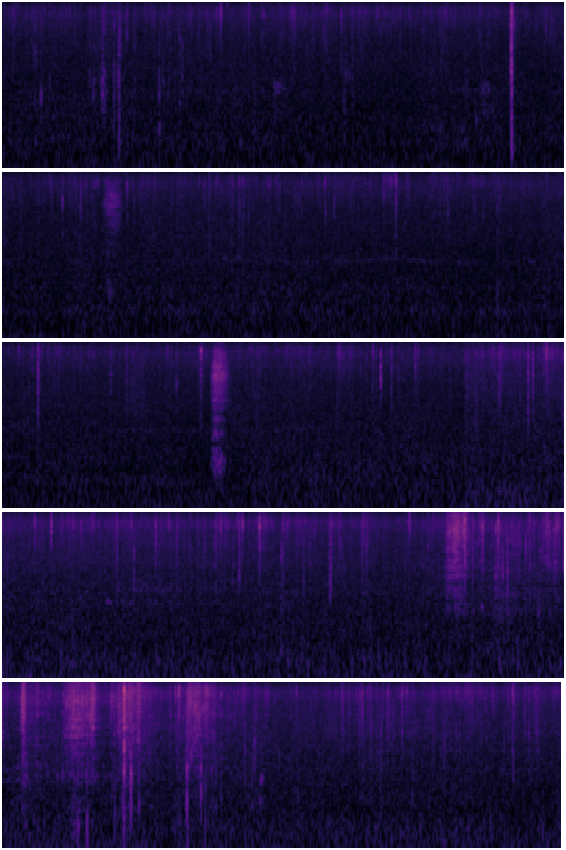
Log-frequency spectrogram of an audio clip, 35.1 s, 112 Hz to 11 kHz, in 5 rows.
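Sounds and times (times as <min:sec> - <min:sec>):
campfire crackling and popping: 0:00.0 - 0:35.0
rustling: 0:26.4 - 0:31.5.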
